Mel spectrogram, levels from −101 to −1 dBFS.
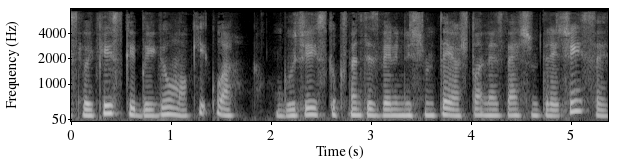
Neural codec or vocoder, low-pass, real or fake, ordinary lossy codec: codec, 24 kHz, 1 kbps, SNAC; 7.2 kHz; fake; AAC, 32 kbps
